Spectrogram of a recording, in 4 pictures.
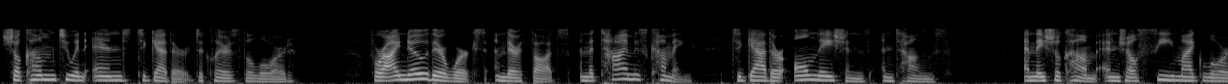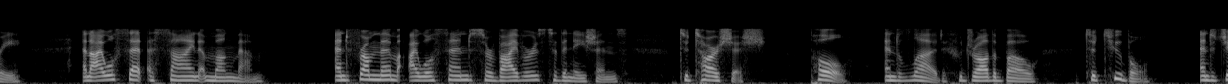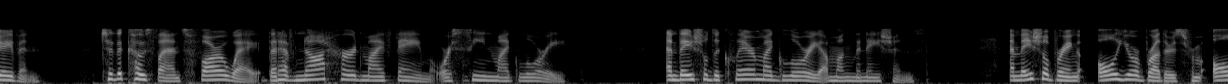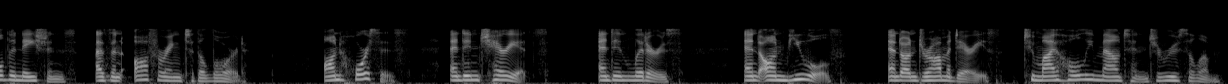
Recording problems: high frequencies cut off; noticeable; nothing above 5.5 kHz

